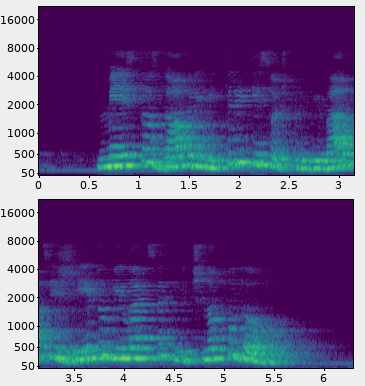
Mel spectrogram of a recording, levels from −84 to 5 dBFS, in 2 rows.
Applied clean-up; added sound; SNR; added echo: none; none; none; reverberation time 0.9 s.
